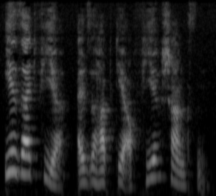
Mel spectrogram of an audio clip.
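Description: A woman voicing a gloating male monster made of a huge mouth, who taunts and shouts triumphantly. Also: on the low side, big pitch swings, moderate pace, slightly rough, full character voice. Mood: smug.

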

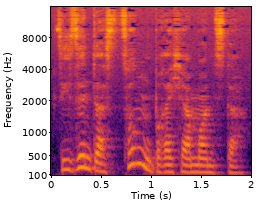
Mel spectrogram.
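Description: A woman voicing a clever little girl who speaks carefully and deliberately. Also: deep voice, big pitch swings, dark tone.

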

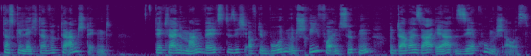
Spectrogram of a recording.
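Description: Brief: low-pitched woman, steady audiobook narrator for a children's tale. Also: unhurried. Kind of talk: scripted narration of a children's story.

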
